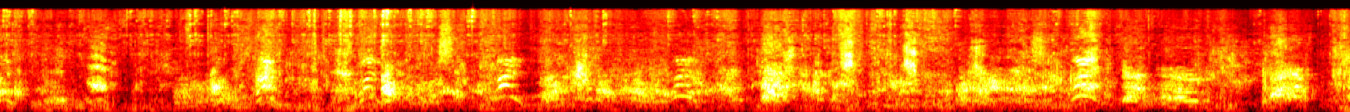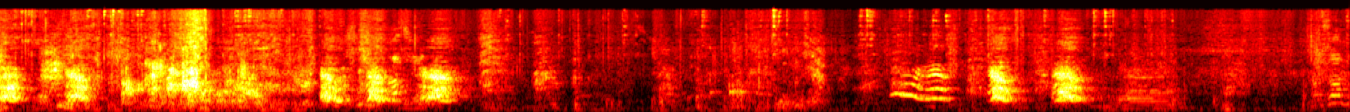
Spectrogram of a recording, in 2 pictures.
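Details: Dogo Argentino and Cane Corso in a fight: dense, loud, harsh barking and snarling fill the first twelve seconds. It then breaks into scattered yelps and barks, with people shouting over them.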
